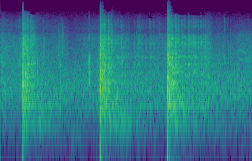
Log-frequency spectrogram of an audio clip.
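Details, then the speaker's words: Car tire kicked during a used-car check: three sharp, solid knocks with a faint light rattle from a loose hub cap; nothing serious, sounding like the other tires. "All right. Sounds pretty good. A nice stud sound, but I do hear a little noise right here. That is my hub cap. So, there's nothing serious."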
